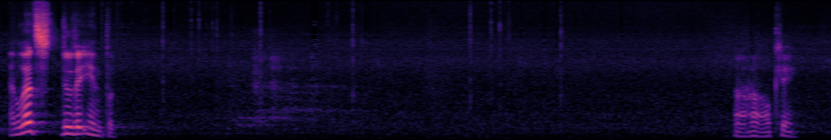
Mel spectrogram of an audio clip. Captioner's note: pause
